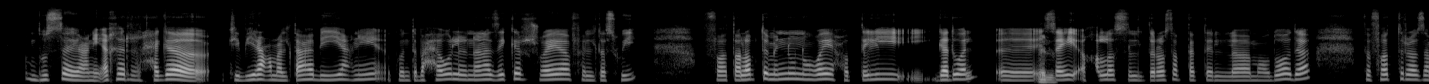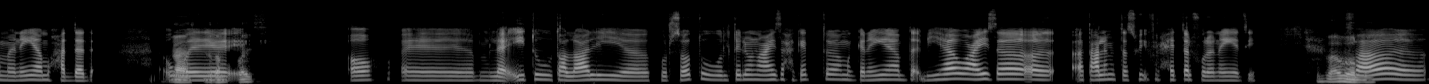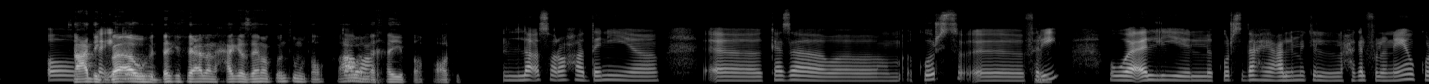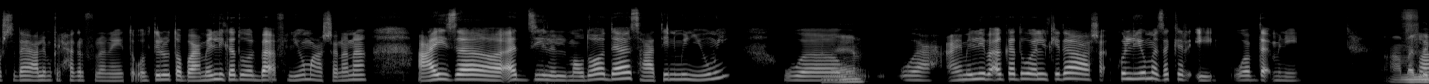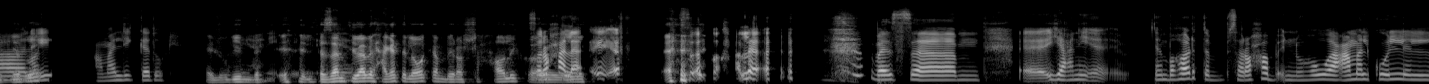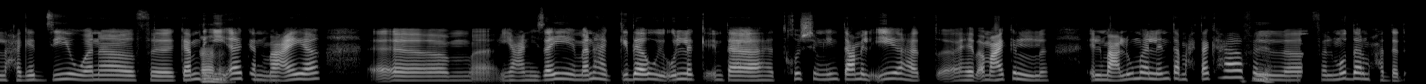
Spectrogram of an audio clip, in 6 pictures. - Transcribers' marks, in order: in English: "كورسات"; in English: "كورس"; in English: "free"; in English: "الكورس"; in English: "والكورس"; chuckle; laughing while speaking: "يا أخ صراحة لأ"; giggle; laugh; tapping
- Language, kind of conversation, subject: Arabic, podcast, إيه رأيك في تقنيات الذكاء الاصطناعي في حياتنا اليومية؟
